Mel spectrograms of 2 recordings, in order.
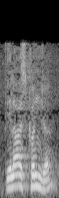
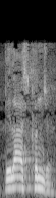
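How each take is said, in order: Both takes have the same delivery.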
